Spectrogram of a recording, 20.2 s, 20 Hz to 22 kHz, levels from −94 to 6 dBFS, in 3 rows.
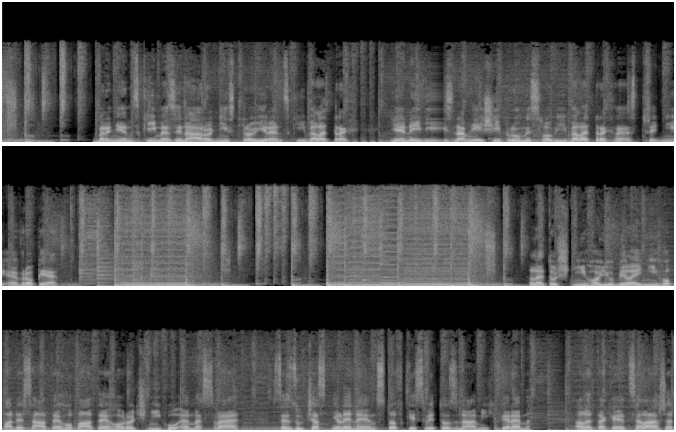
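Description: At 4.29 to 4.43 s the sound freezes for about 121 ms: the last sound is carried on as a fading buzz or hiss, then resumes where it stopped with nothing lost. This call audio freeze is likely caused by delayed packets draining the jitter buffer.

At 6.18 to 6.27 s a short stall from a late packet holds the sound for about 63 ms. The receiver stretched the last sound while it waited for the overdue packet, leaving a slight buzz or dip before continuing.

Jitter buffer speed-up occurs at 12.02 to 12.65 s, running at 107% and removing roughly 50 ms, and again at 16.27 to 17.05 s at 104%, removing around 40 ms. Short pitch-period slices were cut to shrink excess buffered delay, so the sound runs faster at unchanged pitch.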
